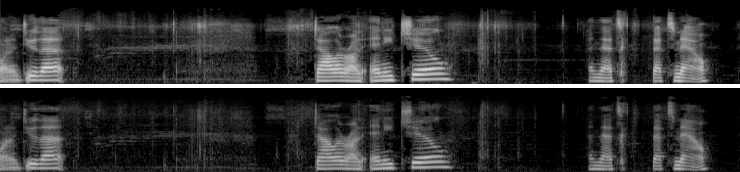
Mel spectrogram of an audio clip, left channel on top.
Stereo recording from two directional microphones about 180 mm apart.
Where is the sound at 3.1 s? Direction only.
5° left (ahead or behind).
